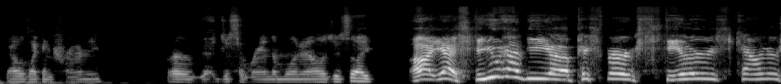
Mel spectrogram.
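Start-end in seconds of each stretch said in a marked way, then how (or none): 4.1-7.8 high, loud, put-on voice with a slow finish; prank caller voice. Bored clerk prank-calls the kiosk, high put-on voice. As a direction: draw out the request in a silly high voice.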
